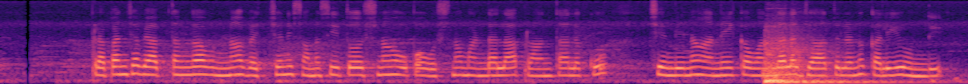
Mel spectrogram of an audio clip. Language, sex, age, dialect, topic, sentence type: Telugu, female, 18-24, Central/Coastal, agriculture, statement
